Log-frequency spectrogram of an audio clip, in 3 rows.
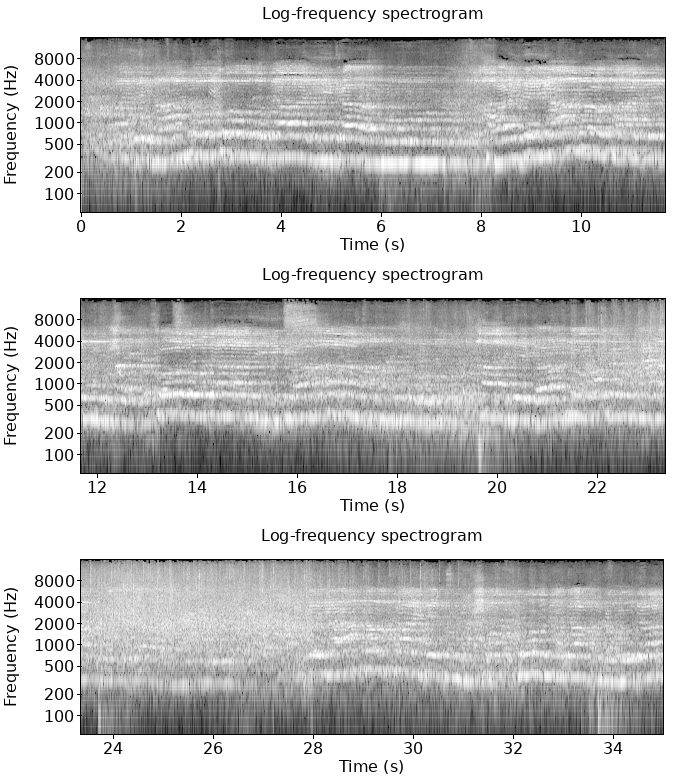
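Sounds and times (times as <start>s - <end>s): girls singing into microphone: 0.8s - 35.0s.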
